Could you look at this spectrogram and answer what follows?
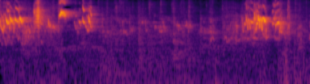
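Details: Budgerigars chirping while playing: high, rapid warbled twitters and squeaky chirps come in two lively bursts, with quieter chatter between them over a soft background hiss.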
